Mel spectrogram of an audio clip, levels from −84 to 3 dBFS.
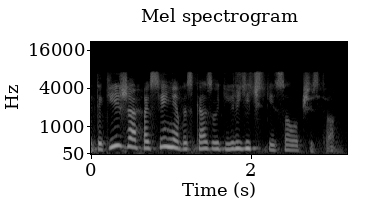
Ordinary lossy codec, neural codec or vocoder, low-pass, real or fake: none; codec, 16 kHz, 1 kbps, FreqCodec, larger model; 7.2 kHz; fake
